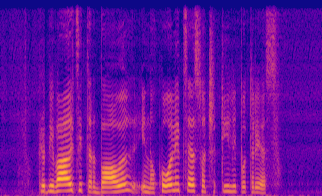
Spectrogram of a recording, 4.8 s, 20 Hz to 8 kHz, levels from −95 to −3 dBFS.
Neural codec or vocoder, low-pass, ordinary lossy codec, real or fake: codec, 16 kHz, 1 kbps, FunCodec, trained on Chinese and English, 50 frames a second; none; none; fake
